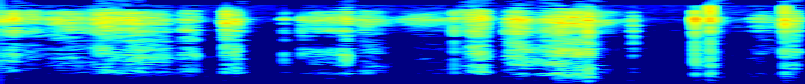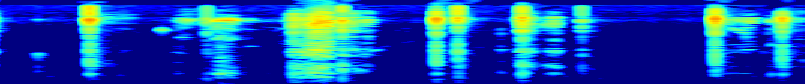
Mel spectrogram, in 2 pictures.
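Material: Paper.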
